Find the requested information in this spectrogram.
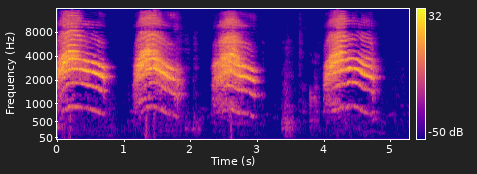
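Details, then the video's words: Drongo making unusual sounds: four harsh, nasal, cat-like mews, each under a second long and arching downward, separated by short pauses in a quiet setting. "SRIGUNTING KRANTIL SUARA ANEH"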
